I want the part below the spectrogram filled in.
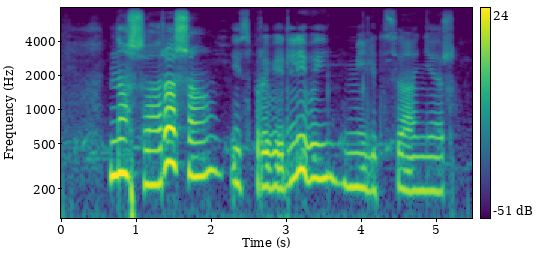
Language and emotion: Russian, positive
